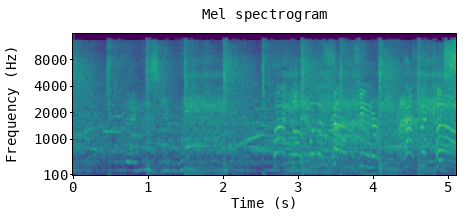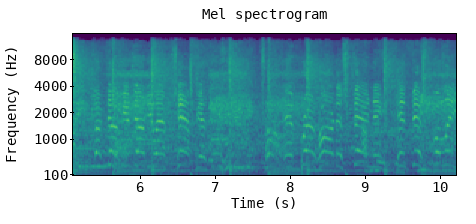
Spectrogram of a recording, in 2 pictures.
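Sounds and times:
wrestling arena crowd cheering and yelling: 0.0 - 10.2
speech: 0.7 - 1.8, 2.6 - 10.2
laughter: 2.6 - 10.2.

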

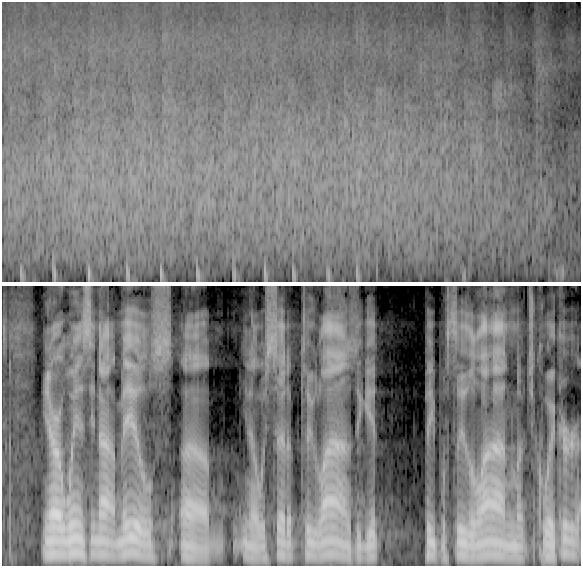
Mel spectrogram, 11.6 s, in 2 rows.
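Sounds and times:
sustained audience applause: 0.0 - 5.8
louder regularly spaced claps in a quick even rhythm: 0.0 - 6.1
speech: 6.2 - 11.5.

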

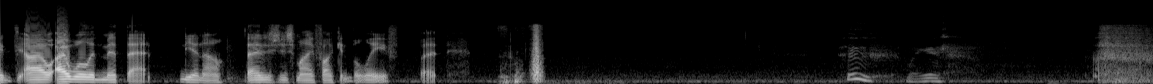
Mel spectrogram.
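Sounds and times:
speech: 0.0 - 5.4, 8.5 - 9.6, 11.0 - 11.5
person yawning: 8.4 - 9.7.

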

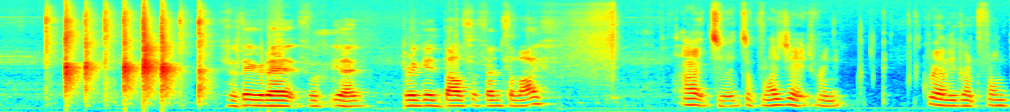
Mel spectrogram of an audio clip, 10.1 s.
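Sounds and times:
hand claps: 0.4 - 2.2
speech: 2.3 - 5.6, 6.8 - 8.6, 9.3 - 10.0.

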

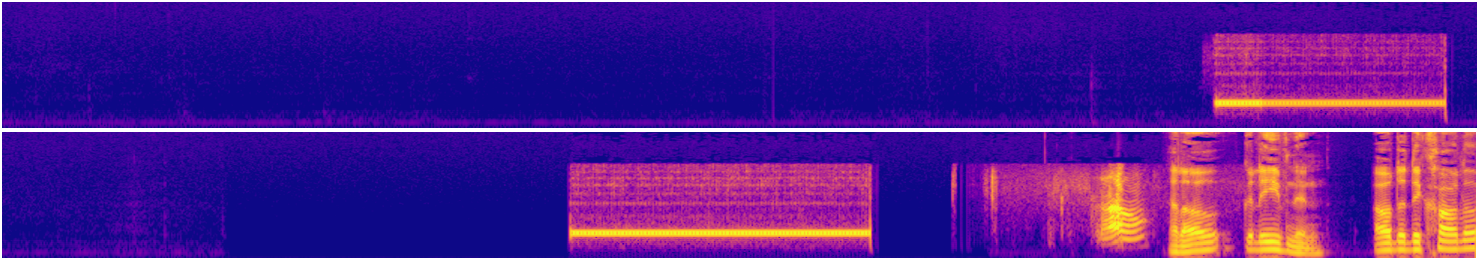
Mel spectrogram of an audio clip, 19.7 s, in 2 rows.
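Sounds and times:
telephone ring tones through the line: 8.1 - 9.7, 13.6 - 15.7
speech: 17.2 - 19.6.

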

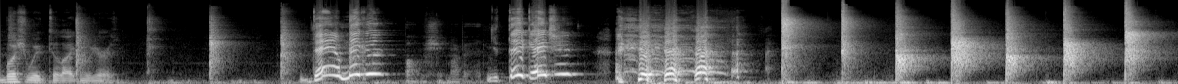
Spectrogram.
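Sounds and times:
speech: 0.0 - 1.3, 3.0 - 7.5
hand slapping a leg: 0.8 - 3.0, 7.8 - 11.7
people laughing: 6.2 - 7.8.

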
